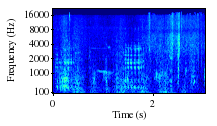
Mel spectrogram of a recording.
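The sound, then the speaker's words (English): Low grunting and bellowing from a herd of American bison on open prairie, a continuous rough, rumbling mass of animal calls that holds steady for a few seconds. “American bison once covered this region in herds so large they blackened the prairie as far as eyes could see.”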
